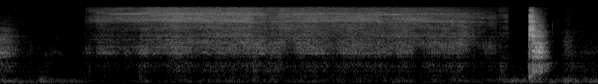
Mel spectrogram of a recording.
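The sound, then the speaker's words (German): A long, steady hissing exhale through the teeth lasting about four seconds, done as a breathing exercise guiding the breath along an imagined thread, even in loudness, then cut off by a brief pause and a short, sharp "t"-like burst of air. “ich dann das Gefühl habe, ah, okay, dann kann ich irgendwie die Atmung besser führen auf einem Faden, den stelle ich mir vor, vielleicht von hier jetzt zum Mikrofon oder zur, zur Wand, zum Fenster, zu einem bestimmten Punkt.”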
